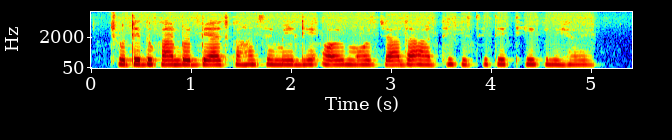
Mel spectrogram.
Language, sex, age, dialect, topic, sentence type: Chhattisgarhi, female, 25-30, Northern/Bhandar, banking, question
